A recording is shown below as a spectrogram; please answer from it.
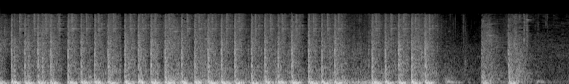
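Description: Rapid bursts of gunfire from RoboCop: Rogue City, loud and dense, with fast repeated shots nearly continuous for several seconds and only short breaks near the end.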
